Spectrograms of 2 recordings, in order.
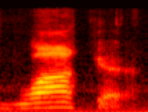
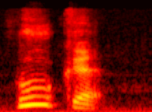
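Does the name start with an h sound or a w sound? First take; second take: w sound; h sound. First: The name starts with a w sound. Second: The name starts with an h sound. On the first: The speaker calls it right. "It's waka" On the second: The speaker calls it wrong. "you call it hookah"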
